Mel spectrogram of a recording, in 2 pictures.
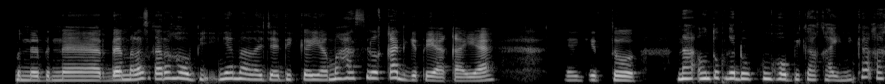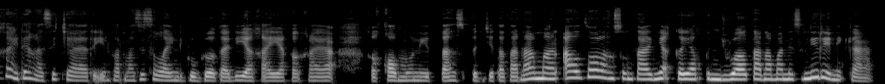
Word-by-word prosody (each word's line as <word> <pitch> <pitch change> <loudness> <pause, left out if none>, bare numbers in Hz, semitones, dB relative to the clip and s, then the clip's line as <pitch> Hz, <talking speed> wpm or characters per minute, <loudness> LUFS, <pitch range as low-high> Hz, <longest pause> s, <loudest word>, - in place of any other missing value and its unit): Benar 195 -2 0
benar. 190 0 -1
Dan 205 +1 +5
malah 225 +4 +2
sekarang 280 0 0
hobinya 255 +1 0
malah 230 -4 0
jadi 215 0 -3
ke 225 -1 0
yang 215 0 0
menghasilkan, 285 0 0
gitu 200 0 -5
ya 170 -3 0
Kak 170 -1 -4
ya. 180 +5 -1 0.7
Kayak 195 0 -7
gitu. 205 -1 0 0.5
Nah, 265 +1 +4
untuk 275 +2 +3
ngedukung 260 -1 +1
hobi 235 -2 -1
Kakak 215 -3 -6
ini 190 +2 -10
Kak, 340 +8 -8
Kakak 285 +5 -4
ada 285 +2 -1
nggak 185 - -7
sih, 240 - -6
cari 185 -5 -6
informasi, 190 +2 -9
selain 205 -6 -3
di 185 - -8
Google 180 0 -1
tadi 175 +3 -2
ya 175 - -2
Kak - - -5
ya. 170 0 -1
Ke 170 - -7
kayak 175 0 -5 0.3
ke 160 - -7
komunitas 180 -1 -3
pencinta 175 0 -5
tanaman, 255 +9 +3
atau 305 +3 +2
langsung 275 -4 0
tanya 245 +1 +2
ke 250 -1 +6
yang 245 0 +4
penjual 235 -1 +6
tanamannya 240 -1 +2
sendiri 285 +3 +5
nih, 210 -3 -4
Kak? 160 -5 -5
225 Hz, 180 wpm, -25 LUFS, 190-260 Hz, 0.7 s, ke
